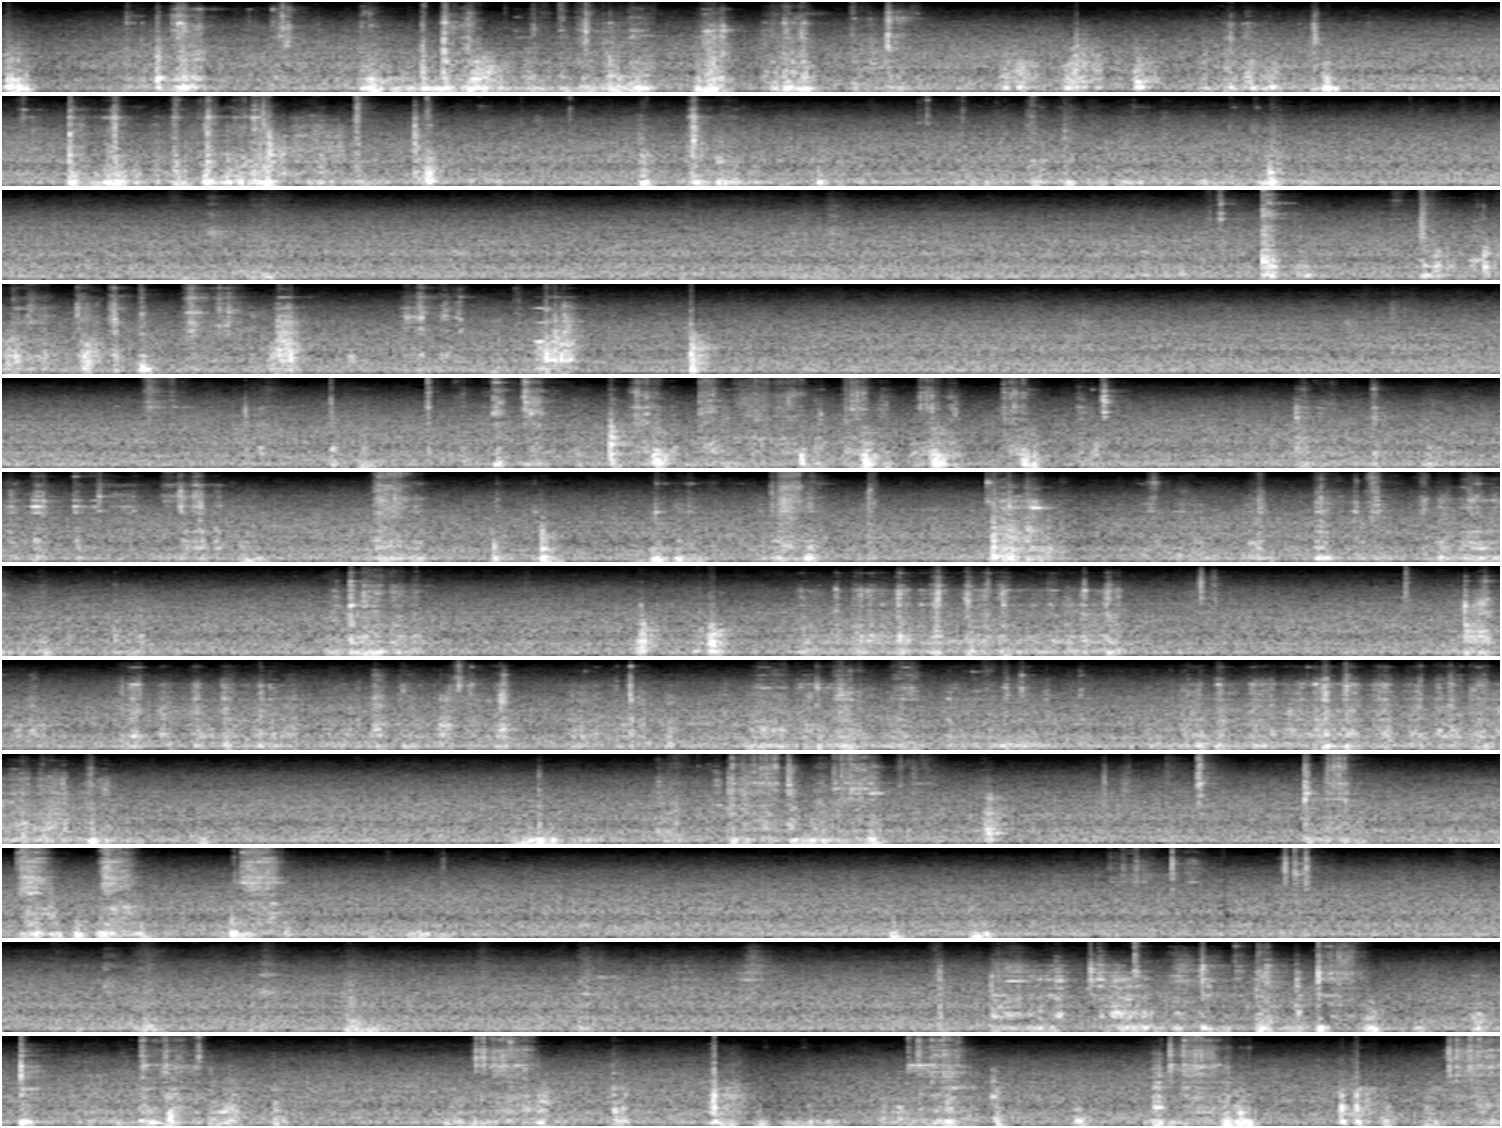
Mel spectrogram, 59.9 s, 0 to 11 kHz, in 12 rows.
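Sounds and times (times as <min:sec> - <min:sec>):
steady hum: 0:00.0 - 0:59.9
metallic tool clicks and knocks: 0:20.4 - 0:23.8, 0:48.6 - 0:49.4, 0:53.0 - 0:55.7, 0:56.5 - 0:59.9.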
